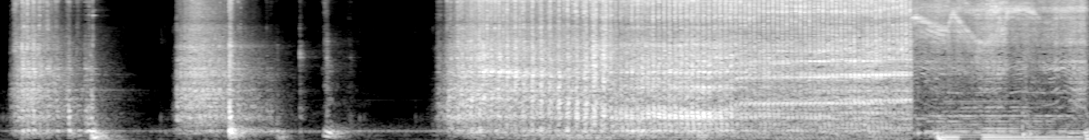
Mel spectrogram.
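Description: Reciprocating saw with a metal-cutting blade sawing through a steel suspension bolt at the control arm's inner mount. Two short bursts come first, then one long continuous cut that stops shortly before the end, where music comes in.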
